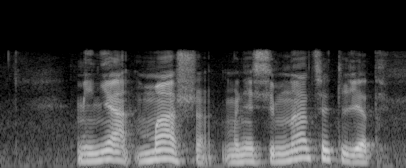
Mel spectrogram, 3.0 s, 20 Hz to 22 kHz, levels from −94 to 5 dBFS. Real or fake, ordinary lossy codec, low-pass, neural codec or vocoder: fake; Opus, 64 kbps; 7.2 kHz; vocoder, 44.1 kHz, 128 mel bands every 512 samples, BigVGAN v2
